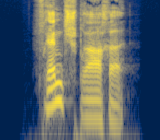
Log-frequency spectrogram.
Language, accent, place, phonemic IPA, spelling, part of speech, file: German, Germany, Berlin, /ˈfʁɛmtˌʃpʁaːxə/, Fremdsprache, noun, De-Fremdsprache.ogg
- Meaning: foreign language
